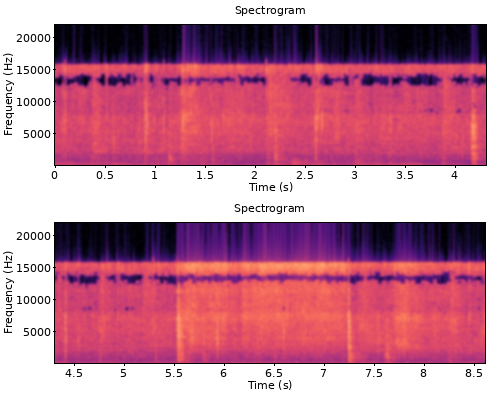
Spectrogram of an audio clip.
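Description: Spam slices and egg sizzling in hot oil in a nonstick wok, with plastic-headed tongs clicking and scraping against the pan as the pieces are turned. The two sharpest clacks come about five and a half and seven seconds in.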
